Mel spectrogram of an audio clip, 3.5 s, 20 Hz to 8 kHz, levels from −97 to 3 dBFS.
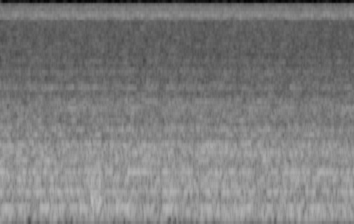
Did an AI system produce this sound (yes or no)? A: no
